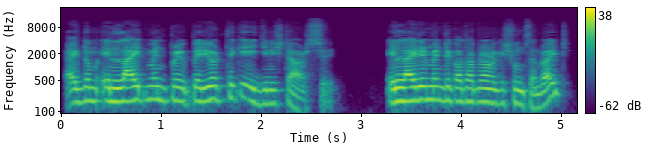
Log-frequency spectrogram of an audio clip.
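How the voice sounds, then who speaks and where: A man's voice: a little high, steady tone, fast talker, a little mellow. Man lecturing a class. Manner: conversational, asks the class checking questions. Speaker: teacher.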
